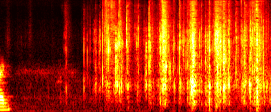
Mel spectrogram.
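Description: Foil booster-pack wrapper of a Pokémon trading card pack being torn open by hand: a dense run of crinkling and tearing crackles that starts about a second in, after a near-silent moment.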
